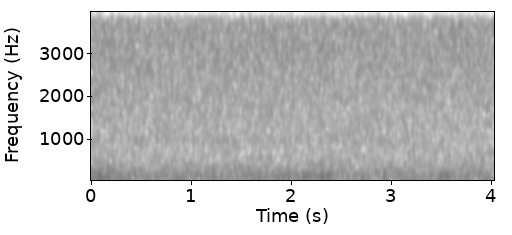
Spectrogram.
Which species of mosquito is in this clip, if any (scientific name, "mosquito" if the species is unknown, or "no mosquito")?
Anopheles gambiae s.s.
